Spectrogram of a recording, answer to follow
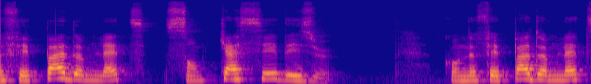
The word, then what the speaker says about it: œufs: Donc là aussi, la prononciation change et on ne prononce pas le F. Donc un œuf, des œufs, un bœuf, des bœufs.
